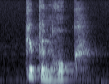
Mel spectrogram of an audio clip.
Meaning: chicken coop
- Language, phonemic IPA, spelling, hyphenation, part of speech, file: Dutch, /ˈkɪ.pə(n)ˌɦɔk/, kippenhok, kip‧pen‧hok, noun, Nl-kippenhok.ogg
